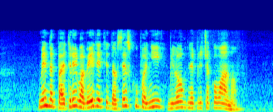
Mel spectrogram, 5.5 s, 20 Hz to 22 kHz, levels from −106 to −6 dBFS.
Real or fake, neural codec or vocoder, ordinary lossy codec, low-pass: real; none; none; 7.2 kHz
